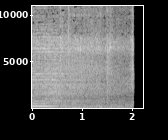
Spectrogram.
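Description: Live band with drums, electric guitar, bass, keyboard and saxophone ending a piece: a last low note holds for about half a second, then the sound dies away into ringing and amplifier hum.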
